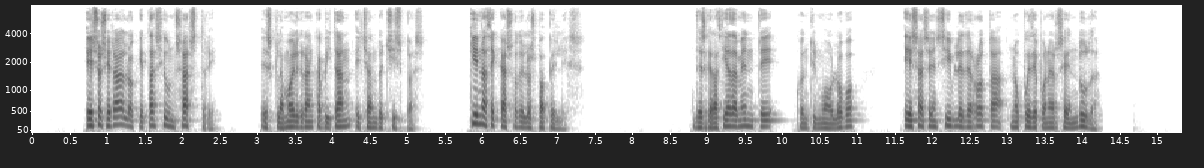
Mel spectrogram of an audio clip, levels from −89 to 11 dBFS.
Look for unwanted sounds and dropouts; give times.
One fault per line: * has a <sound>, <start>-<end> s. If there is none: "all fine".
all fine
